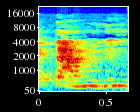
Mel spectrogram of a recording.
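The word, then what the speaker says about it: ptarmigan: क्या बोला जाता है, टार्मिगन भी उसको बोला जाता है। तो इसमें क्या है, पी क्या है, साइलेंट रहेगा, ओके।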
